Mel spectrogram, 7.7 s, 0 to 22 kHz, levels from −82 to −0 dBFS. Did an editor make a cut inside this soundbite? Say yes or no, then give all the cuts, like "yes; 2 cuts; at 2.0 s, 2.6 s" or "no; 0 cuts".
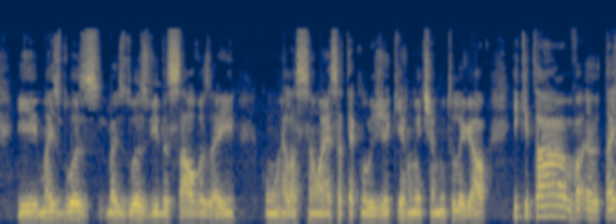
no; 0 cuts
